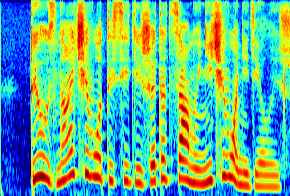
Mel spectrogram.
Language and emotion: Russian, neutral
